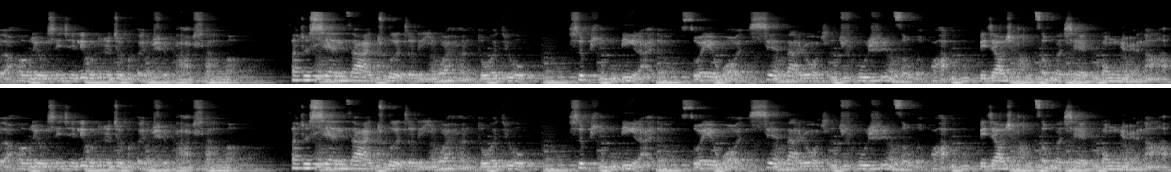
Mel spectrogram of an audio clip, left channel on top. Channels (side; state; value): both; identical; correlation 1.00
